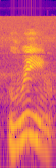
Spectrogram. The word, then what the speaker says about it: Ream: Her name is Vinnie, Vinnie, Ream, R-E-A-M.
